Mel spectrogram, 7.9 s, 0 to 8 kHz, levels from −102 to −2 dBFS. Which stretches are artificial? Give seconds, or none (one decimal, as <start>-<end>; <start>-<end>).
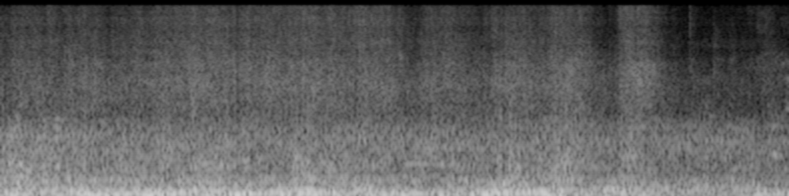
0.0-7.9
